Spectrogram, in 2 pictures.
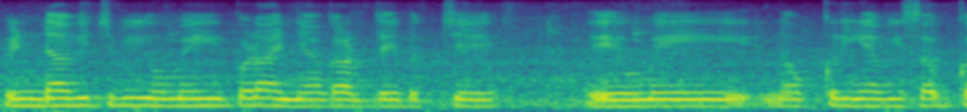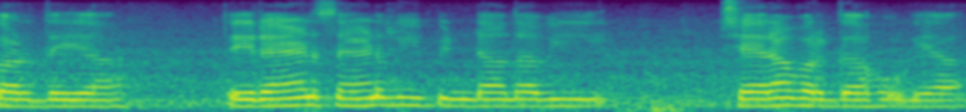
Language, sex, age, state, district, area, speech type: Punjabi, female, 45-60, Punjab, Mohali, urban, spontaneous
